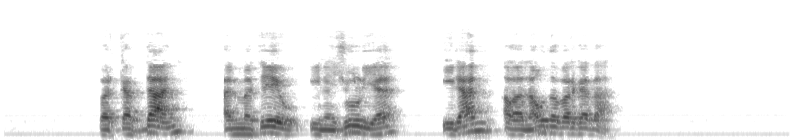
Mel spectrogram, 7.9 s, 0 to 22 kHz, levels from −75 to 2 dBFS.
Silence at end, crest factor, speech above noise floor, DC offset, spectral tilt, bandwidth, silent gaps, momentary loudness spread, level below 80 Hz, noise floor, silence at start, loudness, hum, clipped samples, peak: 1.8 s; 24 dB; 45 dB; under 0.1%; -5.5 dB/octave; 10.5 kHz; none; 13 LU; -68 dBFS; -68 dBFS; 1 s; -23 LUFS; none; under 0.1%; -2 dBFS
